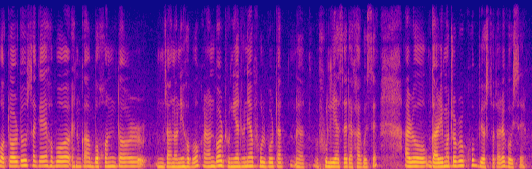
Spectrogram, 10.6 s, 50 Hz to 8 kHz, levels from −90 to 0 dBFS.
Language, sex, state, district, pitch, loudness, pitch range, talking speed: Assamese, female, Assam, Kamrup Metropolitan, 195 Hz, -17 LUFS, 185-210 Hz, 135 wpm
